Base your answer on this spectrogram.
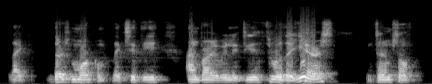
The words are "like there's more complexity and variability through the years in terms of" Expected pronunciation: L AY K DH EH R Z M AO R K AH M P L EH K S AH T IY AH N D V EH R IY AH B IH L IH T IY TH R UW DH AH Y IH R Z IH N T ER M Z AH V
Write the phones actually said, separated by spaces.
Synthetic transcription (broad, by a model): L AY K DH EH R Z M AO R K AH M P L EH K S AH T IY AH N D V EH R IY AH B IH L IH T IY TH R UW DH AH Y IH R S IH N T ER M S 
